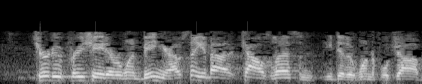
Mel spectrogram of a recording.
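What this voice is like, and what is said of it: Fast-talking Southern US accent. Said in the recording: “fast-talking Southerner”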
